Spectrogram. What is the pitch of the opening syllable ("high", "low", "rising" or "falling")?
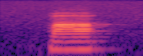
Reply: high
